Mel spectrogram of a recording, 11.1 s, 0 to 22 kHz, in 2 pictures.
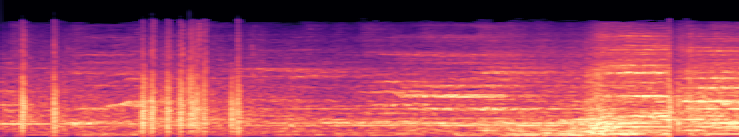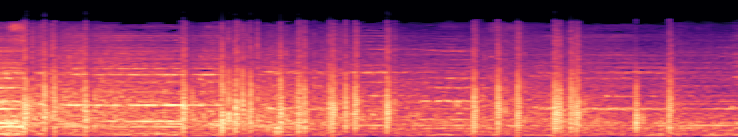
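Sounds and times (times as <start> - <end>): fireworks crackling and popping: 0.0 - 2.1, 4.4 - 10.8
music with held notes: 0.0 - 11.0.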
